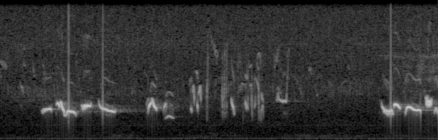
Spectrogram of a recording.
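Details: Mistle thrush singing in France: short, loud fluty phrases of a few whistled notes, separated by pauses and mixed with thinner squeaky notes, over a faint steady hum.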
